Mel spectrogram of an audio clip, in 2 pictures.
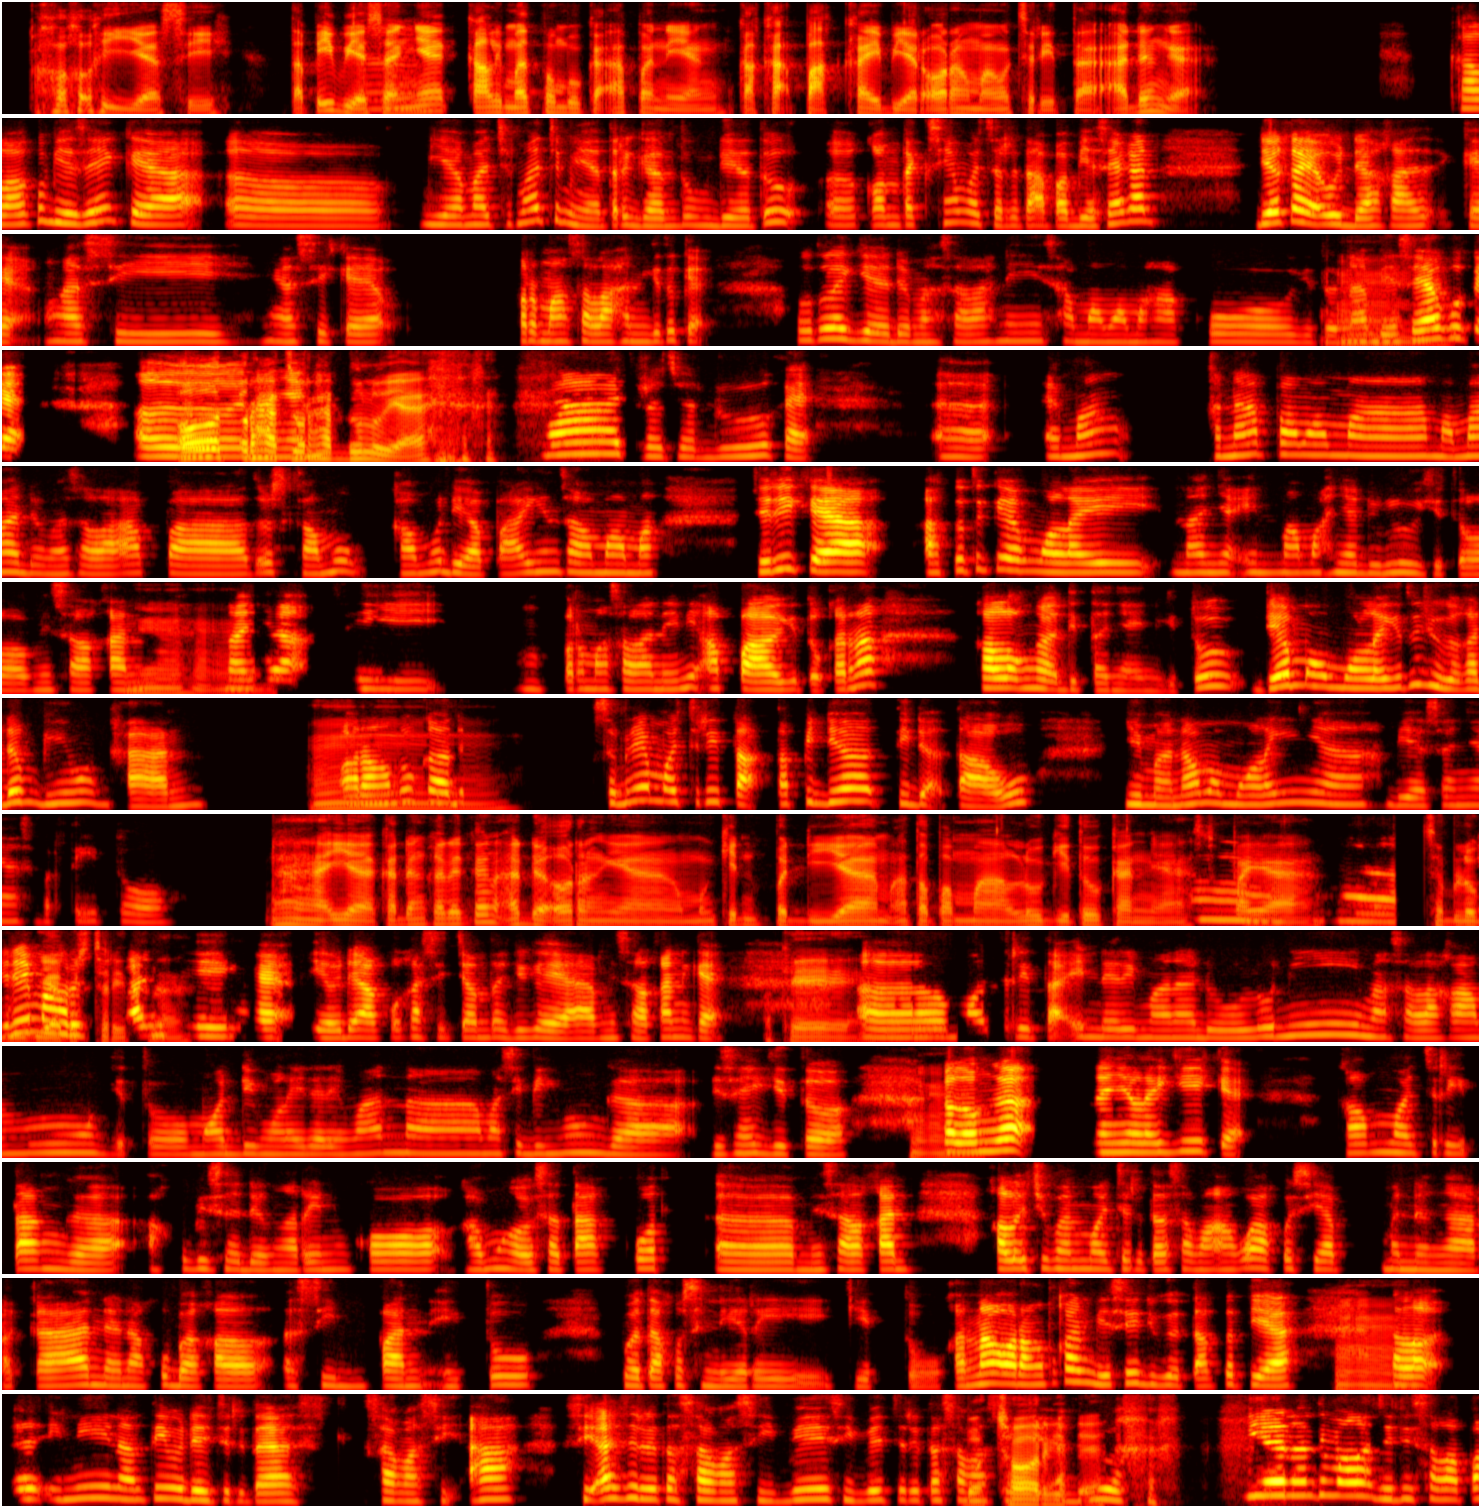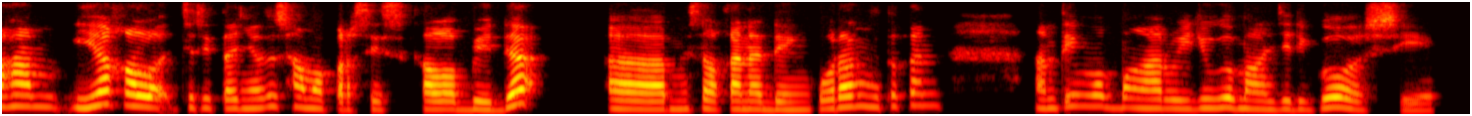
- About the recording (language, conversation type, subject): Indonesian, podcast, Bagaimana cara mengajukan pertanyaan agar orang merasa nyaman untuk bercerita?
- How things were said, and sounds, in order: laughing while speaking: "Oh"; chuckle; chuckle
